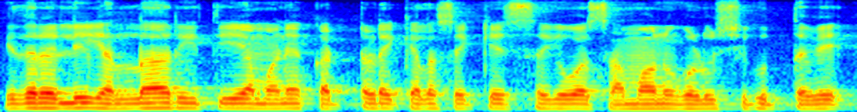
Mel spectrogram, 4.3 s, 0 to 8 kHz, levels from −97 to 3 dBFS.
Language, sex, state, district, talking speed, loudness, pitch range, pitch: Kannada, male, Karnataka, Koppal, 125 wpm, -17 LUFS, 115-125 Hz, 120 Hz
